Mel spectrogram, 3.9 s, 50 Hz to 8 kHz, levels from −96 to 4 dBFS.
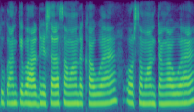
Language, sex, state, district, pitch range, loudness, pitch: Hindi, female, Jharkhand, Deoghar, 215-225 Hz, -16 LUFS, 215 Hz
